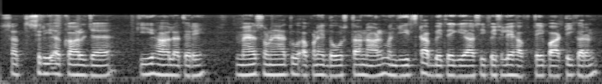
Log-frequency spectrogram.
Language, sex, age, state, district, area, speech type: Punjabi, male, 18-30, Punjab, Rupnagar, urban, spontaneous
